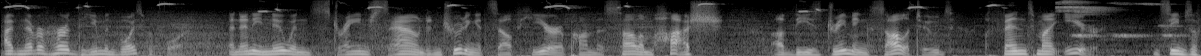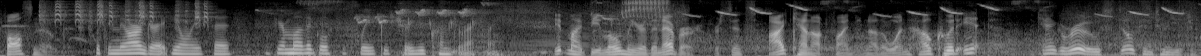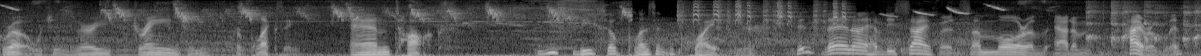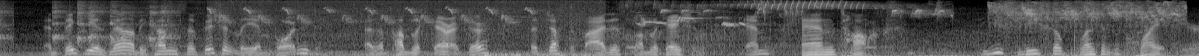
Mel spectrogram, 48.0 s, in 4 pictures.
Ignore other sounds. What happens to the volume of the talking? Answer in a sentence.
The loudness of the talking stays about the same.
